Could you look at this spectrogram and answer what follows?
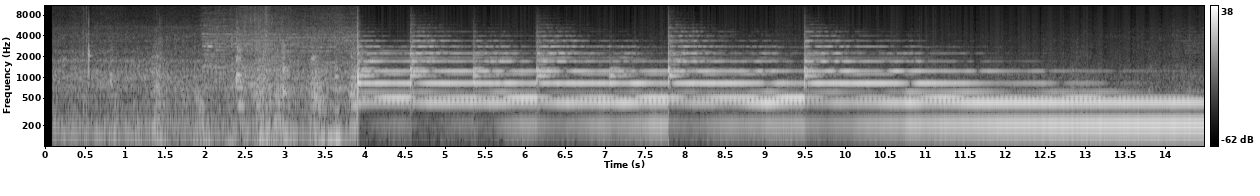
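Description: A church bell of about 380 kg, tuned to G sharp and recast by Farnier in 1913, rung by hand, its curved yoke pushed by foot. A few seconds of scuffing and creaking come as it is set swinging; then the clapper strikes about four seconds in and roughly once a second for several seconds. After that the strikes stop and the bell's deep hum rings on.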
